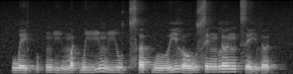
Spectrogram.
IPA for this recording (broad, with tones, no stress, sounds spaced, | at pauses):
w e˨˩ j kʷ ɪ˧ k̚ ŋ iː˨˩ m ɐ˨ k̚ w iː˨˥ m iː˨ w t͡sʰ ɐ˧ k̚ w uː˨˥ j l o˨˥ w s ɪ˥ ŋ l ɵ˥ n t͡s e˨˩ j l ɵ˨ t̚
